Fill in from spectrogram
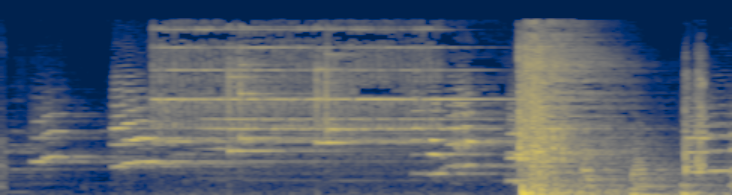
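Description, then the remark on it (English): A telephone bell rings with bright, sustained metallic tones for a few seconds. It is cut off by a sudden loud, harsh burst, followed by one more short ring. “So yeah, the whole cannon scene, uh, him answering the phone like, "Who could possibly know I'm here?"”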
